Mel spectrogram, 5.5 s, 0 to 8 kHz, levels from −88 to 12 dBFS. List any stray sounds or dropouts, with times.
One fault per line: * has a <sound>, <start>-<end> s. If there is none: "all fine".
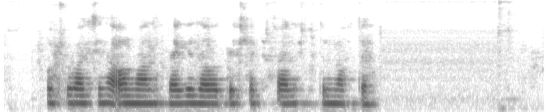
all fine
